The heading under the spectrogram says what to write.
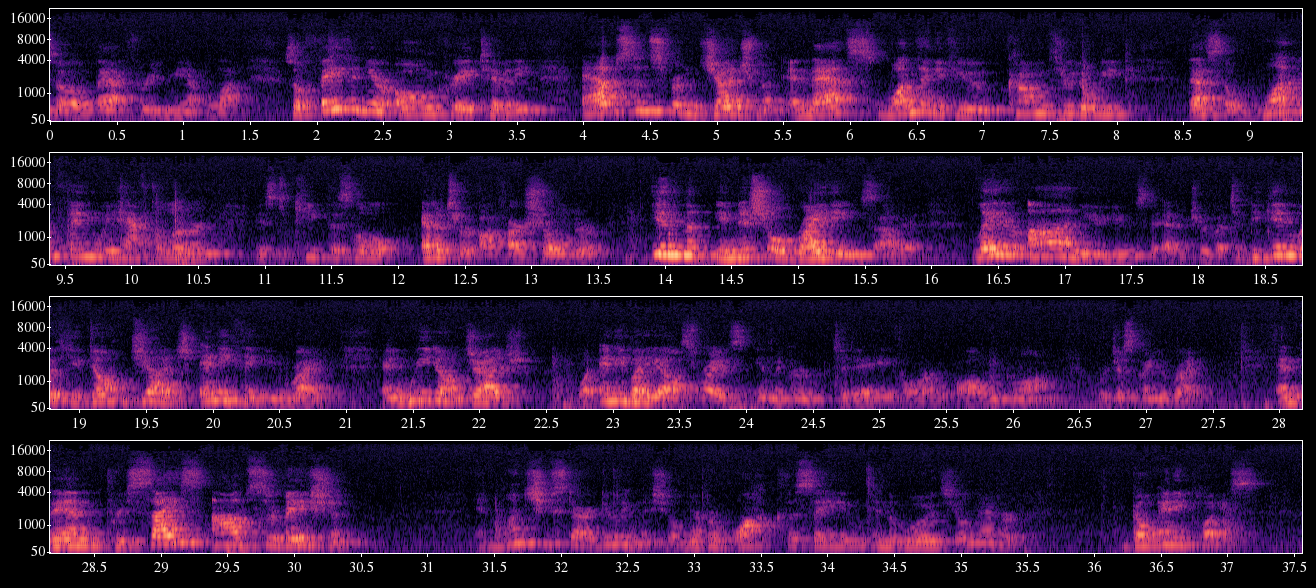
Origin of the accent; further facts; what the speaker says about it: South Dakota, United States; now in Goodhue, United States; Goodhue, Minnesota, a little town of about 500 people. I'm close to Northfield, Minnesota, thankfully, and belong to the Northfield Women Poets who have given me. We meet once a week. I'm from South Dakota originally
